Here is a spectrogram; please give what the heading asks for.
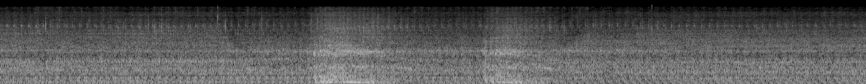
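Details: Honda Bros 160 idling with a fast, uneven ticking knock under the exhaust beat that persists through two short blips; it has been to warranty 4 times and the noise persists, cause unclear.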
